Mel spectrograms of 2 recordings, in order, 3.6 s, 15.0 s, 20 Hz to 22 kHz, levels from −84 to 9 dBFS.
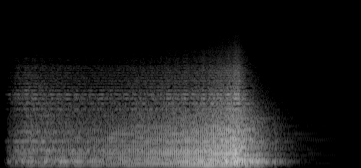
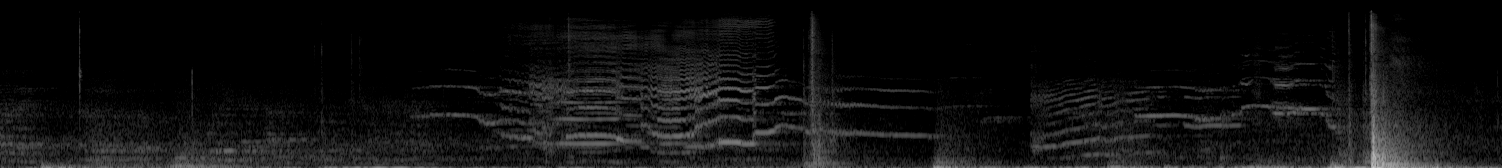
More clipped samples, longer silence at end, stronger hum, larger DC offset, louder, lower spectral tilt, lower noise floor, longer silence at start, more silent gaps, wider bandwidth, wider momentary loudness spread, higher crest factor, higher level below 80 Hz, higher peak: neither; first, 0.8 s vs 0 s; neither; neither; first, -25 LUFS vs -38 LUFS; first, -9 dB/octave vs -6.5 dB/octave; first, -78 dBFS vs -57 dBFS; about the same, 0.1 s vs 0 s; neither; second, 7 kHz vs 16 kHz; about the same, 19 LU vs 18 LU; second, 22 dB vs 32 dB; second, -58 dBFS vs -44 dBFS; about the same, -6 dBFS vs -4 dBFS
